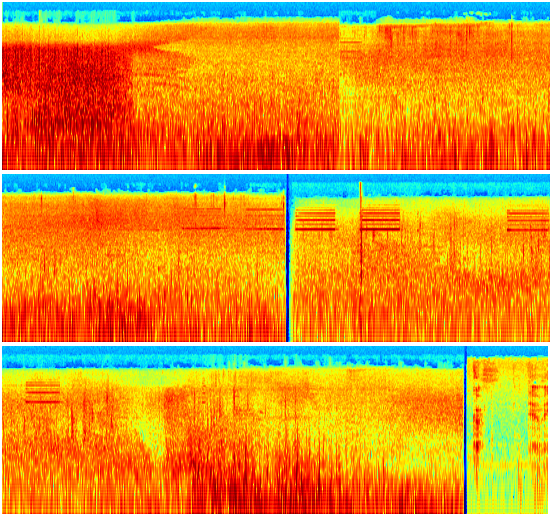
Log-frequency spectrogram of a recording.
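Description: Strong wind roars past a paraglider in flight.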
